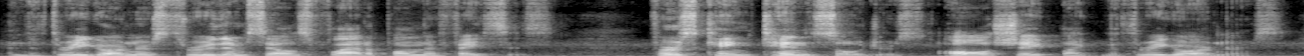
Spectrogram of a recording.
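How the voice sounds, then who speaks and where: A man narrating a children's story aloud in an expressive, theatrical manner. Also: fairly low pitch, normal speed, husky. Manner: animated, theatrical delivery.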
